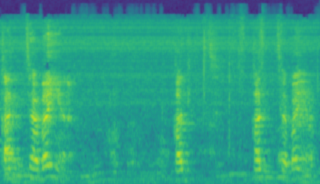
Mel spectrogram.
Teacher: So because the two are too close to each other, you dropped one of them. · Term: idgham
